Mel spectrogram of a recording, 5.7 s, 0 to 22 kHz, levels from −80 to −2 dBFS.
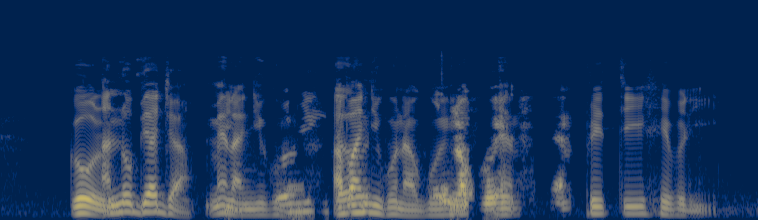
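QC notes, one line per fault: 1.00–1.06 s, echo leak: a very faint copy of the speech returns about 261 ms late, likely loudspeaker pickup that the far-end echo canceller failed to remove.
1.32–1.70 s, 1.97–2.52 s, 3.15–3.57 s, speech suppressed in double talk: the speech sinks deeply or cuts out in pieces, likely because the echo canceller muted both talkers while they spoke at once.
3.32–4.30 s, echo leak: a copy of the speech about as loud as the original comes back 364 ms late, likely loudspeaker sound reaching the microphone unremoved.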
